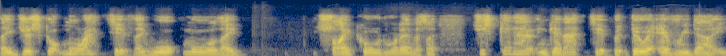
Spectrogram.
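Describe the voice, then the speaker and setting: A man with a British accent. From UK. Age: 60s. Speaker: nutrition and behaviour change expert. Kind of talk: podcast interview.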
